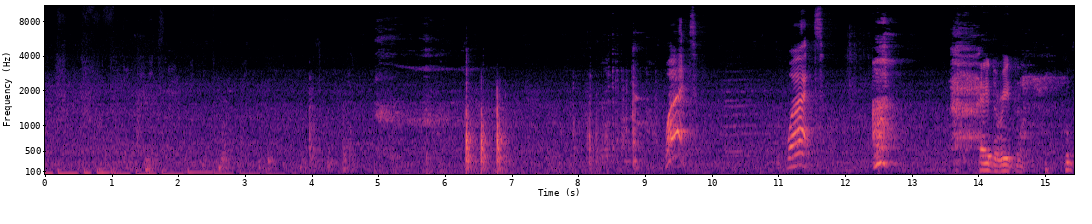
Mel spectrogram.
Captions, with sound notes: (light knocking) - What? What? (scoffs) - Hey Doretha.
